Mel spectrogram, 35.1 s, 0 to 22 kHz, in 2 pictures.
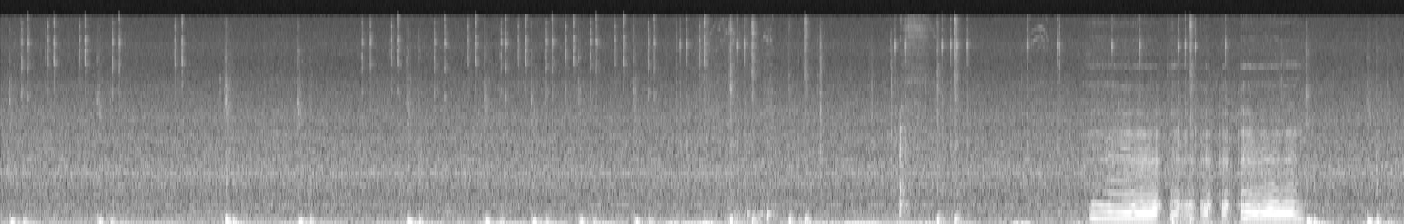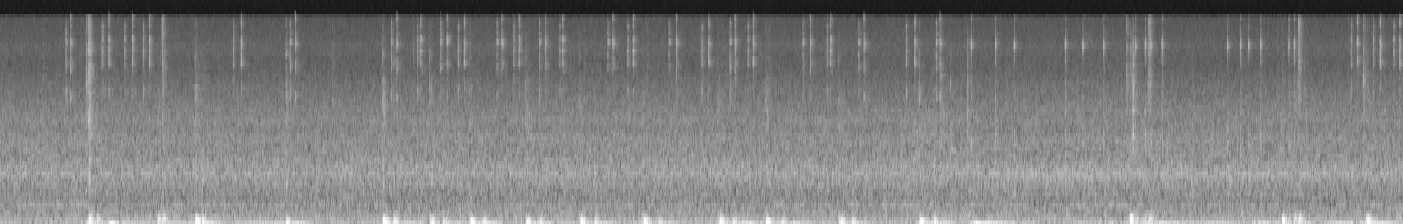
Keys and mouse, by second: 0.1 g, 1.2 g, 2.8 f, 3.7 g, 5.1-7.9 typing, 7.2 click, 16.3 f, 17.0 g, 20.0 f, 22.3-29.0 typing.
